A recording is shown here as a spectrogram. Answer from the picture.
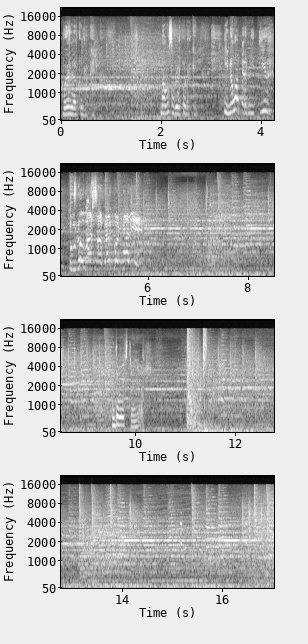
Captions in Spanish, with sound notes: >> VOY A HABLAR CON RAQUEL. VAMOS A HABLAR CON RAQUEL, ¡Y NO VOY A PERMITIR QUE...! >>¡TÚ NO VAS A HABLAR CON NADIE! >> NO TE VOY A EXTRAÑAR. [DETONACIÓN DE DISPARO]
